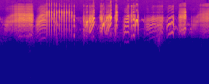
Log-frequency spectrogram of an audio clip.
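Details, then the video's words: Barn swallow song from Siberia: a buzzy warble, then a fast dry rattle, followed by a run of varied twittering and chirped notes. "Деревенская ласточка. Голос ласточки."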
